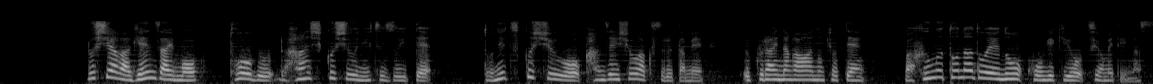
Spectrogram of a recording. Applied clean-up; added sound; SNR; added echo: neural separator model SepFormer DNS4.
